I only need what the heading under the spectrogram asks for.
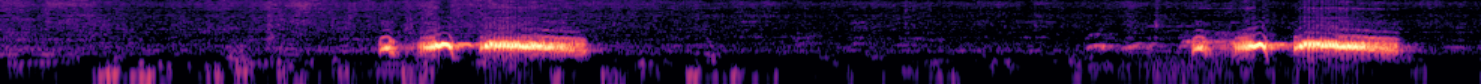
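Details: Spotted dove female giving a call meant to attract and excite males. Two cooing phrases come about four seconds apart, each with clipped opening notes and a drawn-out rough coo. Faint low thumps sound between them.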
